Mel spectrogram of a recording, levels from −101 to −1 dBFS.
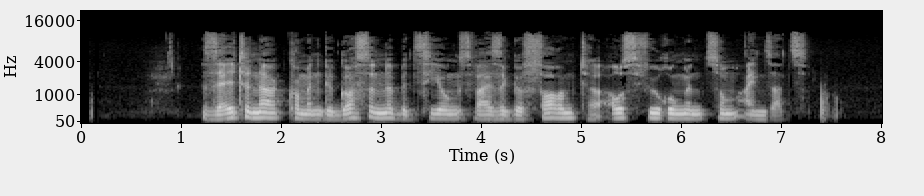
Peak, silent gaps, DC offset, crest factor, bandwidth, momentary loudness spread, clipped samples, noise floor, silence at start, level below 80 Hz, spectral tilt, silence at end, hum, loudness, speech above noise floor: -8 dBFS; none; under 0.1%; 20 dB; 11.5 kHz; 12 LU; under 0.1%; -76 dBFS; 0.9 s; -76 dBFS; -4 dB/octave; 0.55 s; none; -27 LUFS; 49 dB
